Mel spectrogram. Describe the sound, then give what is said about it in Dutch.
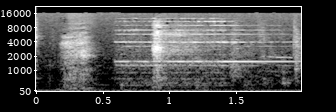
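A telephone rings with steady, high electronic tones that hold through the whole clip at moderate level, over faint background noise and no talk. “Waarom gaat die telefoon nou weer?”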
